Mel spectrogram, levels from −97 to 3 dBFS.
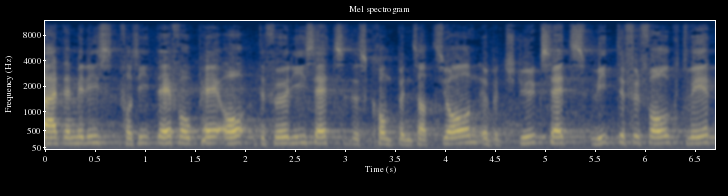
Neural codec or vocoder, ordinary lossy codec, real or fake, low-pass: none; MP3, 96 kbps; real; 10.8 kHz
